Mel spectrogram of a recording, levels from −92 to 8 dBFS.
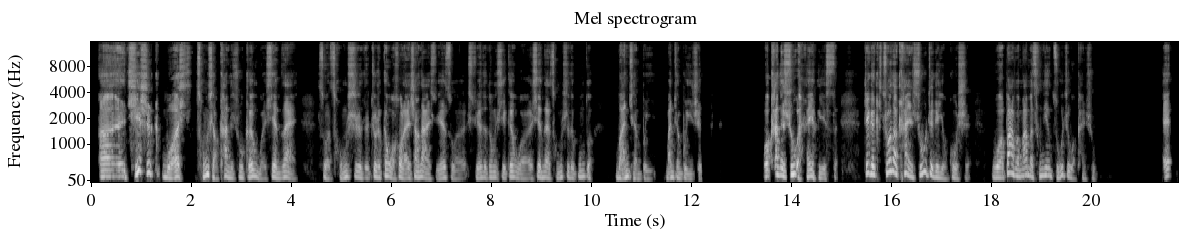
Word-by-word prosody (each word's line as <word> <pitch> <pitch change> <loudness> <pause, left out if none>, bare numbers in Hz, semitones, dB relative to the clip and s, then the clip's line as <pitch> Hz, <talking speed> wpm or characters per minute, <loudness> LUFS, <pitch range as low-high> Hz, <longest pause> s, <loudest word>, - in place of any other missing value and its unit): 呃， 165 0 +4
其 265 +10 +8
实 265 -3 +4
看 - - -8
我 145 +1 +4 0.3
从 180 +7 +4
小 145 - +1
看 170 - -2
的 130 - -4
书， 135 +4 -6
跟 155 +2 +1
我 105 -2 -14
现 140 +4 0
在 135 -7 -2 0.4
所 - - -6
从 125 +6 -5
事 150 -2 -2
的 130 0 -9
就 150 +5 -1
是 140 - -1
跟 170 +5 -1
我 - - -3
后 160 -2 -1
来 120 +2 -1
上 140 +4 -1
大 150 -7 -1
学 110 +5 -5
所 125 -6 -6 0.2
学 130 +1 -6
的 135 -1 -7
东 140 +1 -6
西， 130 +2 -6
跟 150 +3 -2
我 110 -2 -11
现 145 +4 -1
在 140 -2 -3
从 125 +3 -7
事 150 - -8
的 130 -2 -7
工 155 +7 -6
作 - - -7 0.4
完 135 +3 0
全 120 -7 -7
不 110 - -13
一， 105 0 -17 0.2
完 145 - -3
全 140 -3 -6
不 120 +1 -7
一 110 -1 -12
致。 110 - -10 1.2
我 - - +6
看 220 -1 +4
的 185 - +6
书 220 +8 +7 0.2
很 160 +1 +2
有 170 - +2
意 125 -2 -6
思， - - -6 0.5
这 245 - +6
个 215 -2 +8
说 275 +8 +3
到 265 -5 +6
看 215 -7 +1
书 225 - +1
这 210 - +2
个 140 -4 -1
有 120 -6 -9
故 120 +3 -7
事， - - -8 0.4
我 135 0 0
爸 250 0 +4
爸 170 -3 -2
妈 185 +5 -2
妈 160 -6 -2
曾 170 +5 -3
经 190 -2 -2
阻 140 +5 -3
止 175 - -6
我 130 -8 -9
看 120 - -16
书。 - - -19 1.3
诶， 185 +1 +1
145 Hz, 225 characters per minute, -21 LUFS, 125-165 Hz, 1.3 s, 其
